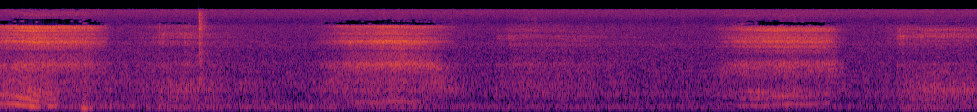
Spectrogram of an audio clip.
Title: Snore Sound Part I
